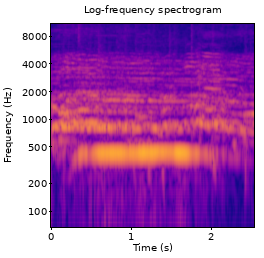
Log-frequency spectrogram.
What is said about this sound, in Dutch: Iedereen schreeuw als je voor de Zwolle bent.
